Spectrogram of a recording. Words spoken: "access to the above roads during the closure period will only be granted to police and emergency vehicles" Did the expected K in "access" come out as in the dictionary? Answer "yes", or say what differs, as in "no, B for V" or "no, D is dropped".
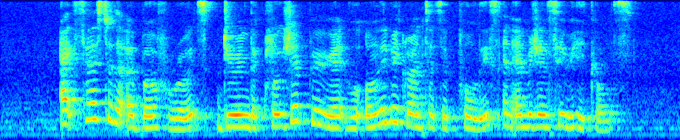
yes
